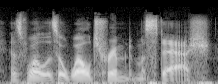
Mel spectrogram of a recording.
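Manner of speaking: ordinary delivery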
